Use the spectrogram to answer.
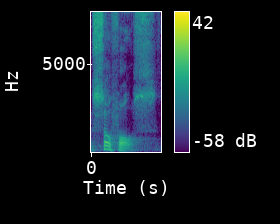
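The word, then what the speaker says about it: σοφός: The word wise that James uses here is the word which is translated from the Greek sophos. I think I pronounced that fairly close.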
